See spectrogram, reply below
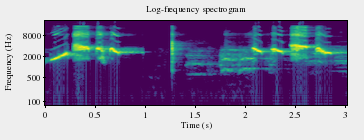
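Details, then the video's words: White-rumped shama song meant to set other shamas singing: rising whistles broken by rough crackles, a single sharp click, then lower chattering notes and a fresh run of warbled whistles. "PANCINGAN MURAI BATU SUPER NGOTOT,DI JAMIN BURUNG MURAI JADI GACOR"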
